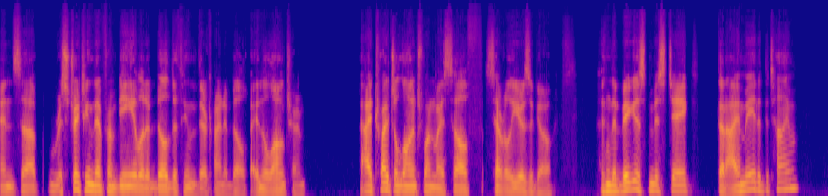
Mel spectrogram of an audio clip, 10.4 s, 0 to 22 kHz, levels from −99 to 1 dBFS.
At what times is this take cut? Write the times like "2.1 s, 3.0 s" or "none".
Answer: 4.5 s, 8.9 s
